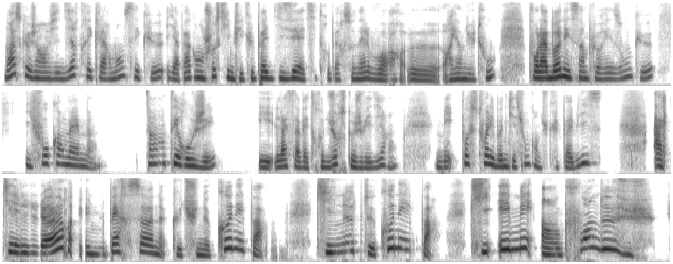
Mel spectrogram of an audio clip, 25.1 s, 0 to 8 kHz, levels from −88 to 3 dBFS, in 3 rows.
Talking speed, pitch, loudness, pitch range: 190 wpm, 200 Hz, -26 LUFS, 175-250 Hz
